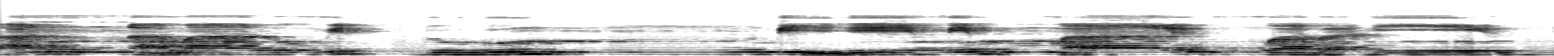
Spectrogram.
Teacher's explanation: Ya, jadi di situ ada huruf mim sukun bertemu dengan huruf ba, maka harus dengung karena hukumnya adalah ikhfa syafawi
